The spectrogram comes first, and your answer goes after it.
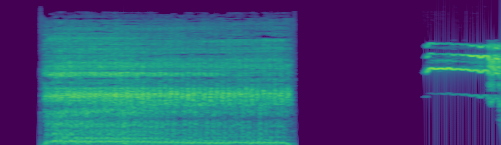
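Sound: wolf growling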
